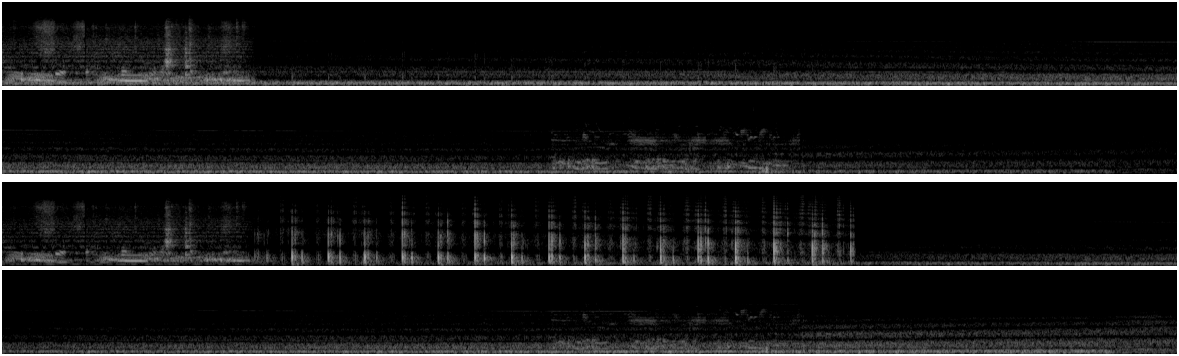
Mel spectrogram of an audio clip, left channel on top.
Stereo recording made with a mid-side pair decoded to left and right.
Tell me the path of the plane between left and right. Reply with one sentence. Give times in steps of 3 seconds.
In this clip you hear the plane on the left from 0 s, in the centre from 12 s and on the right from 18 s.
